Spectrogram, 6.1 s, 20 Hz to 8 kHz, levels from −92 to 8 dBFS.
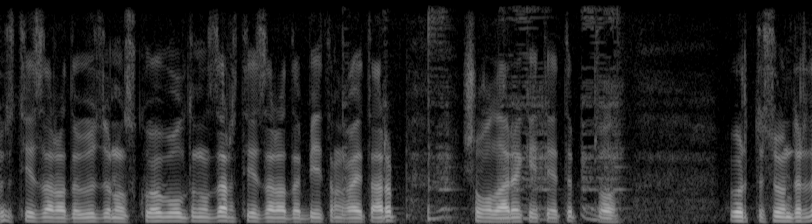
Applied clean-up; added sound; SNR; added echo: none; Fart; 20 dB; none.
